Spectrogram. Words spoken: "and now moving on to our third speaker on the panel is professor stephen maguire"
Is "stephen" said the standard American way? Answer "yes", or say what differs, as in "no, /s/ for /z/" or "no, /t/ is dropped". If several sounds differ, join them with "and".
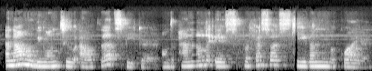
yes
